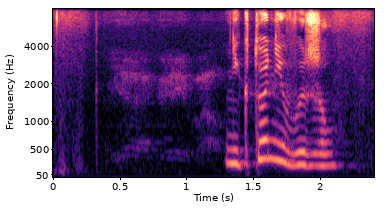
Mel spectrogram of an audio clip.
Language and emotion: Russian, neutral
